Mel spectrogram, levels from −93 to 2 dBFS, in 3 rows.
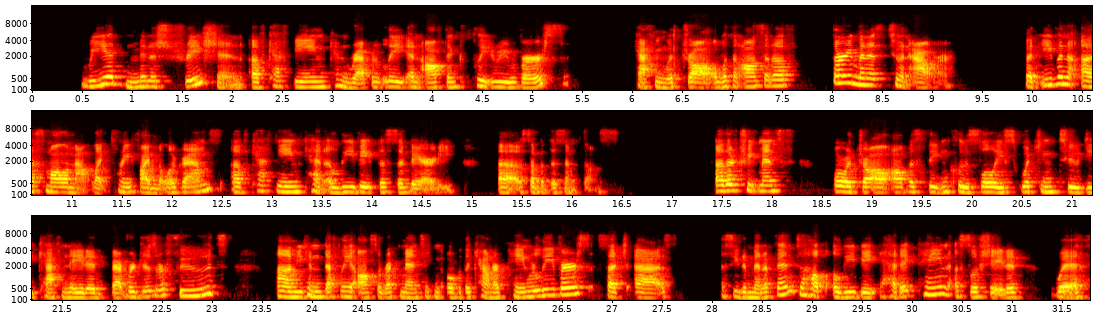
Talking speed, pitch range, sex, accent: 135 wpm, 185-245 Hz, female, American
